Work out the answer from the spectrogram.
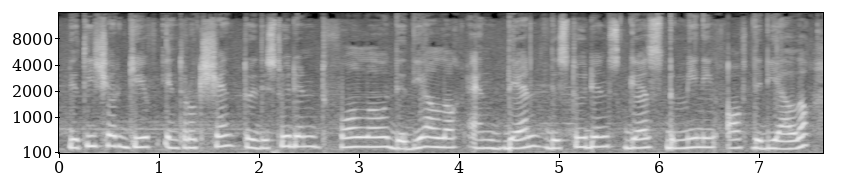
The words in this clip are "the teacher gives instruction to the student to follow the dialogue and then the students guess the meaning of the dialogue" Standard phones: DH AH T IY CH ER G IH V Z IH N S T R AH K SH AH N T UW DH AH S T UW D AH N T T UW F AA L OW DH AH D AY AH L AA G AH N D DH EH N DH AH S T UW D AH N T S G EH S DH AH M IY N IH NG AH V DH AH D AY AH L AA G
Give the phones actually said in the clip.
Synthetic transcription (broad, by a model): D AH T IY CH ER G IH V IH N T R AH K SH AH N T UW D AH S T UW D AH N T T UW F AA L OW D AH D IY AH L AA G AH N D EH N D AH S T UW D AH N T S G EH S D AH M IY N IH NG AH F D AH D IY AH L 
